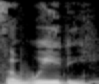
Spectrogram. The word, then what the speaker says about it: Saweetie: Sweetie, nigga? – Sweet, no, it's pronounced sweaty. – It's saweetie.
